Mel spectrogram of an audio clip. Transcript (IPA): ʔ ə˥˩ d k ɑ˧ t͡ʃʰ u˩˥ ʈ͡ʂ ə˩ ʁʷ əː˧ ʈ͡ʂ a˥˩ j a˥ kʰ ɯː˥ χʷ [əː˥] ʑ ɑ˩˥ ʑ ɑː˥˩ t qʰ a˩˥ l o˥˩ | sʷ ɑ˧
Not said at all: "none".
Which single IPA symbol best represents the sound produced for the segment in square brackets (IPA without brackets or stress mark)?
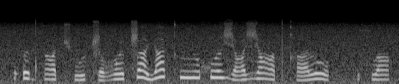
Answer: əː˥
